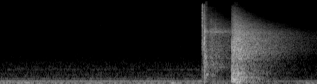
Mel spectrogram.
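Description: An arrow with 3D-printed fletchings loosed from an 80-pound bow: a sharp snap of release, then a loud thwack as it strikes a target a moment later, ringing briefly before fading over steady background hum.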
